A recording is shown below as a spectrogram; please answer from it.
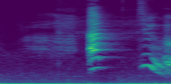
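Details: A person sneezes once, suddenly and forcefully, and another person laughs at once.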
